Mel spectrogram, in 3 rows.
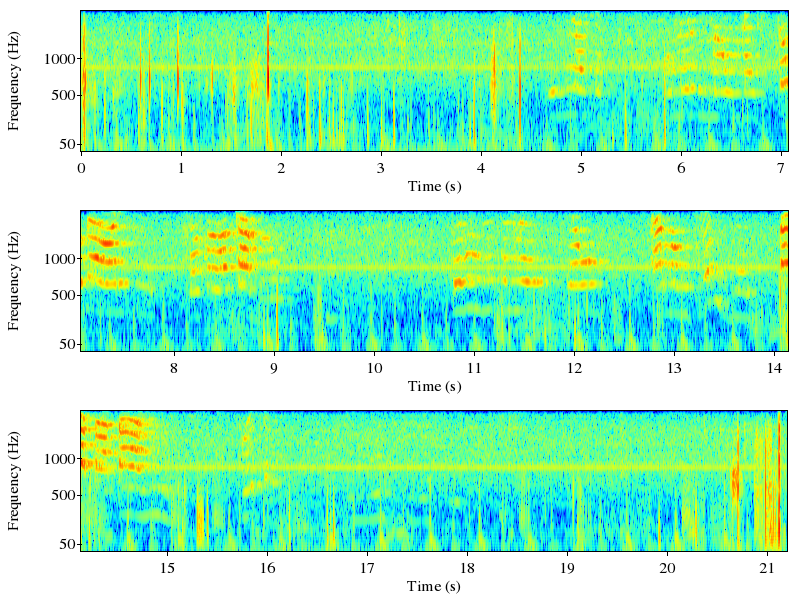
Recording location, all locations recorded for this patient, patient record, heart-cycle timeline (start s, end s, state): mitral valve (MV)
aortic valve (AV)+pulmonary valve (PV)+tricuspid valve (TV)+mitral valve (MV)
#Age: nan
#Sex: Female
#Height: nan
#Weight: nan
#Pregnancy status: True
#Murmur: Absent
#Murmur locations: nan
#Most audible location: nan
#Systolic murmur timing: nan
#Systolic murmur shape: nan
#Systolic murmur grading: nan
#Systolic murmur pitch: nan
#Systolic murmur quality: nan
#Diastolic murmur timing: nan
#Diastolic murmur shape: nan
#Diastolic murmur grading: nan
#Diastolic murmur pitch: nan
#Diastolic murmur quality: nan
#Outcome: Abnormal
#Campaign: 2015 screening campaign
0.00	9.40	unannotated
9.40	9.56	S1
9.56	9.68	systole
9.68	9.76	S2
9.76	9.96	diastole
9.96	10.08	S1
10.08	10.20	systole
10.20	10.28	S2
10.28	10.48	diastole
10.48	10.59	S1
10.59	10.72	systole
10.72	10.80	S2
10.80	11.00	diastole
11.00	11.11	S1
11.11	11.24	systole
11.24	11.34	S2
11.34	11.52	diastole
11.52	11.62	S1
11.62	11.70	systole
11.70	11.80	S2
11.80	12.00	diastole
12.00	12.14	S1
12.14	12.26	systole
12.26	12.34	S2
12.34	12.56	diastole
12.56	12.66	S1
12.66	12.79	systole
12.79	12.88	S2
12.88	13.08	diastole
13.08	13.18	S1
13.18	13.30	systole
13.30	13.38	S2
13.38	13.60	diastole
13.60	13.70	S1
13.70	13.78	systole
13.78	13.88	S2
13.88	14.08	diastole
14.08	14.22	S1
14.22	21.20	unannotated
